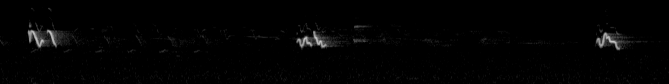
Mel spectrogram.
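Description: A red-eyed vireo sings short, slurred whistled phrases, each rising and falling, spaced about three seconds apart over a quiet background.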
